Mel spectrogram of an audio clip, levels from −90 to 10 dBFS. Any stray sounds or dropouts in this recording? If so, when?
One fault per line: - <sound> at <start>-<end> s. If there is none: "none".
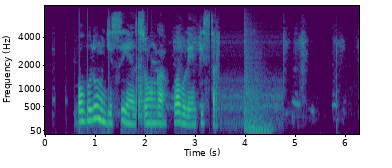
- thud at 4.0-4.6 s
